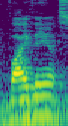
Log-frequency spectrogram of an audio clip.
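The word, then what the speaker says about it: Vyvanse: Um, Viveance, is that how you pronounce it?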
